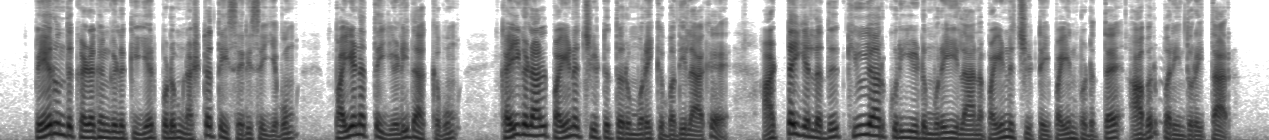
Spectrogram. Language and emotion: Tamil, neutral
